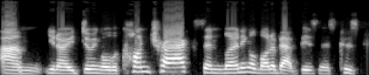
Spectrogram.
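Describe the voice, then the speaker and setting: Young woman, low-pitched, dry close sound, chatty interview guest. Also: fairly quick, a bit bright, dry recording, poor audio. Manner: chatty storyteller, fills speech with 'like'. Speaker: podcast guest. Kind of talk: casual interview chat.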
